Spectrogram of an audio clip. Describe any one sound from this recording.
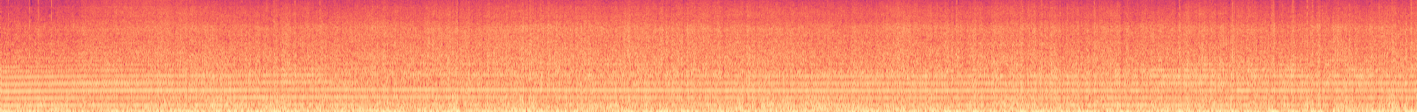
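A motorcycle engine hums steadily at high speed.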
